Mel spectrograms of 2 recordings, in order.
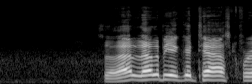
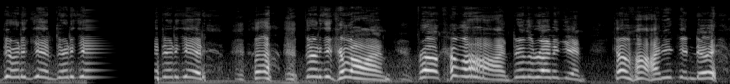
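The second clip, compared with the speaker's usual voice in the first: excited cheering; 7 semitones higher than usual. Real, not acted. Egging buddy on to repeat run.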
